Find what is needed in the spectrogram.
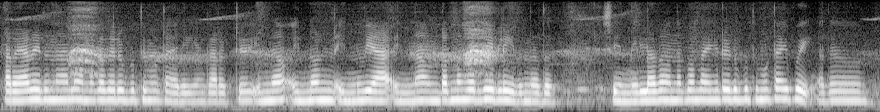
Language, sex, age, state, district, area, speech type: Malayalam, female, 18-30, Kerala, Pathanamthitta, rural, spontaneous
